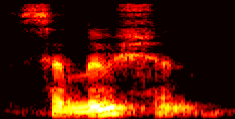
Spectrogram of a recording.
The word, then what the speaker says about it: solution: and it's a noun three syllables stress in the second solution okay that's the problem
